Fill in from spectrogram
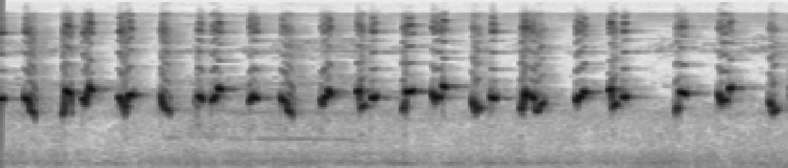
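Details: Breeding female sooty-headed bulbul calling to a male, used as a lure: loud, dense run of bright, chirping whistled notes, evenly strung together without a break, on a quiet background.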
